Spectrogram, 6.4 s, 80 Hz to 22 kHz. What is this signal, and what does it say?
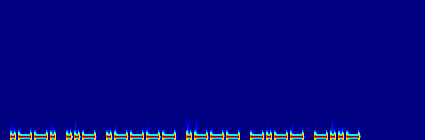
Morse code, heard as a keyed tone, about 20 wpm, 700 Hz. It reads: PU1JYX
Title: DXCC-100 Call Signs - 6 Characters - 20wpm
